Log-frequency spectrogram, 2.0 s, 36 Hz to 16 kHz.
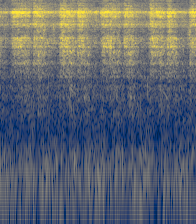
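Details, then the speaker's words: Worthington steam pump on 7-1/2 gauge Clishay live steam logging locomotive, valve switched so it feeds water into the boiler: steady steam hiss with soft pulses about three a second; pump working properly. "As you can see, it works perfect. Of course, that's the exhaust there for the engine on this end."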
